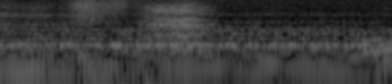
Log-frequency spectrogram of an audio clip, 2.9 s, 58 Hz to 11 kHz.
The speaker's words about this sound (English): I'm trying not to yawn. I'm so sorry, you guys. I've been up since 6:30.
